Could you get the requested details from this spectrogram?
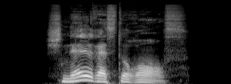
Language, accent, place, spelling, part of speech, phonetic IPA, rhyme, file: German, Germany, Berlin, Schnellrestaurants, noun, [ˈʃnɛlʁɛstoˌʁɑ̃ːs], -ɛlʁɛstoʁɑ̃ːs, De-Schnellrestaurants.ogg
- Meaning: 1. genitive singular of Schnellrestaurant 2. plural of Schnellrestaurant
